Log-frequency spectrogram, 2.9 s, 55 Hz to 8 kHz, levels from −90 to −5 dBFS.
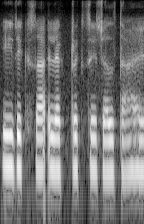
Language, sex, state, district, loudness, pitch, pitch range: Hindi, female, Uttar Pradesh, Jyotiba Phule Nagar, -16 LUFS, 185 Hz, 180-190 Hz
